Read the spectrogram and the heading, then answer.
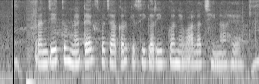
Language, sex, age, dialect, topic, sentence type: Hindi, female, 41-45, Hindustani Malvi Khadi Boli, banking, statement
